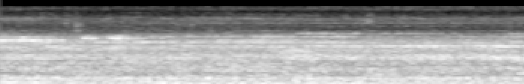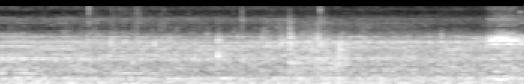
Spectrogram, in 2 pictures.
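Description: A train passing, a steady unbroken noise with a faint high squeal near the start, over the sizzle of puris deep-frying in a kadhai of hot oil.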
